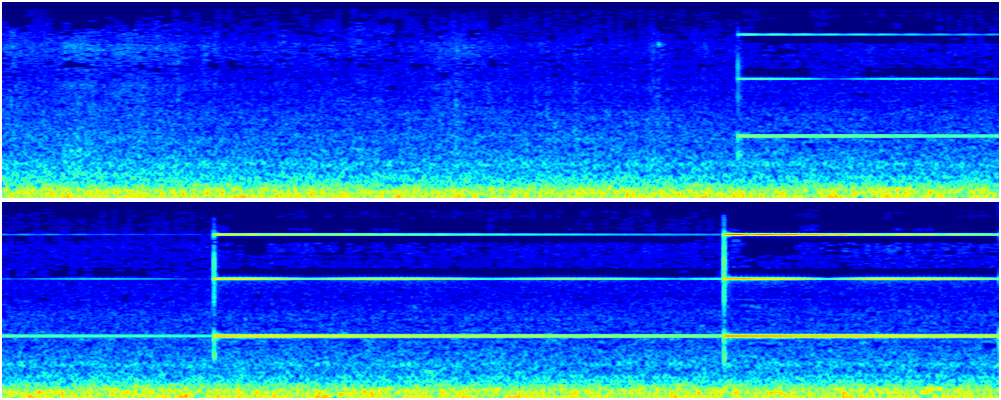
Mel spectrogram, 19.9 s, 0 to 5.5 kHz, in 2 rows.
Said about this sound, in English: going to ring the bell 3 times, and after the 3rd chime, please open your eyes and we end the meditation for tonight.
